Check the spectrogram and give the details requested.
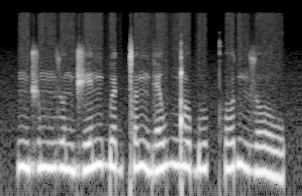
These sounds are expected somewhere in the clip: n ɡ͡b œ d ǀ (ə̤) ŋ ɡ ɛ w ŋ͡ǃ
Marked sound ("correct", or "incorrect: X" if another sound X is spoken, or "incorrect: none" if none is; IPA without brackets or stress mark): incorrect: ə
